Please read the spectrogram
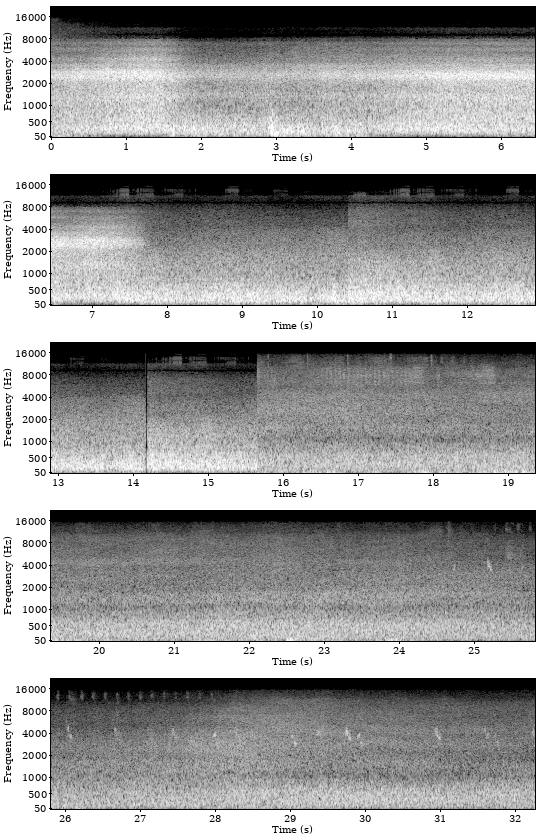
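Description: Surf washing onto a sandy beach with wind, an even rushing noise that drops in level about halfway through.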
